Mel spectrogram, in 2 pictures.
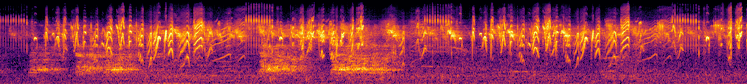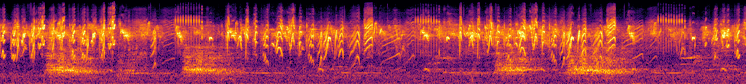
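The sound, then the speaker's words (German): A barn swallow sings a long, busy stream of rapid twittering and high chirps. Lower, rattling phrases recur throughout, and no voices are heard. “Zunächst der Gesang der Rauchschwalbe.”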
